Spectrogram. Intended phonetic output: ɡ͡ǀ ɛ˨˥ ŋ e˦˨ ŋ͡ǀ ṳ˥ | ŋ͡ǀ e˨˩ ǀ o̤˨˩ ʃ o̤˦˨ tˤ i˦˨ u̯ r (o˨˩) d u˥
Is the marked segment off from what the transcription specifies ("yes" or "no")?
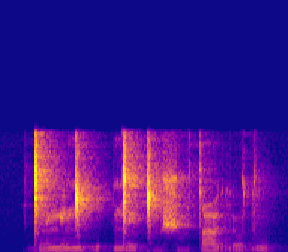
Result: no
